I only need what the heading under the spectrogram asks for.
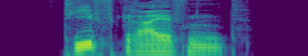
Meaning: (adjective) 1. profound 2. pervasive; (adverb) profoundly
- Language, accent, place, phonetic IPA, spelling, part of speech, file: German, Germany, Berlin, [ˈtiːfˌɡʁaɪ̯fn̩t], tiefgreifend, adjective, De-tiefgreifend.ogg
